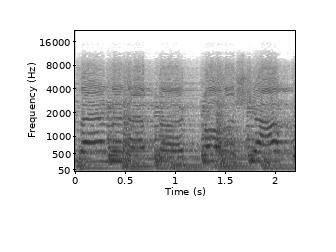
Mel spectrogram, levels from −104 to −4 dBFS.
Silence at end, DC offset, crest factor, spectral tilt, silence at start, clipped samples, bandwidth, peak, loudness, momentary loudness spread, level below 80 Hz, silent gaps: 0 s; under 0.1%; 12 dB; -5 dB/octave; 0 s; under 0.1%; 12 kHz; -14 dBFS; -28 LUFS; 2 LU; -46 dBFS; none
